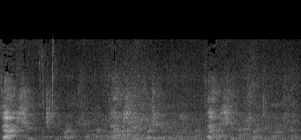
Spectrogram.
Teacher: Let's hear the falling tone on vac. That's the important thing, that's the nucleus of the intonation.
